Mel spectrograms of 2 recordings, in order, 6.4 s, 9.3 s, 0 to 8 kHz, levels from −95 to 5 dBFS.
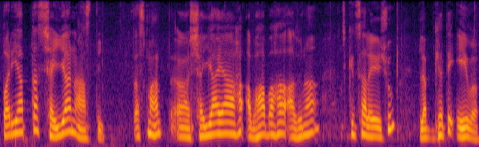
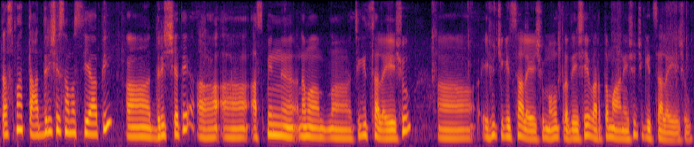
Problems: constant background noise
